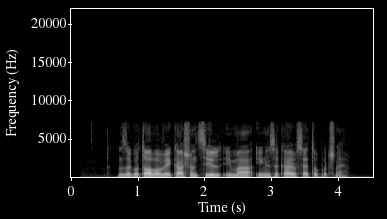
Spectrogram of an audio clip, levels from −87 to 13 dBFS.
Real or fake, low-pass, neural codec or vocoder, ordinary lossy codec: real; 7.2 kHz; none; none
